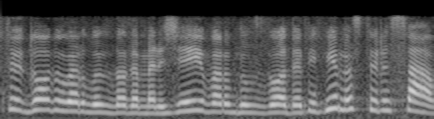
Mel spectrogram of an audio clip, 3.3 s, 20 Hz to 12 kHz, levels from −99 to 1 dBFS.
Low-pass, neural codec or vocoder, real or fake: 7.2 kHz; codec, 16 kHz, 1 kbps, FunCodec, trained on LibriTTS, 50 frames a second; fake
